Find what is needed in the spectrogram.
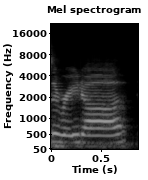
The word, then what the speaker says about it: Xirita: and the other thing is, my artist name is Xirita. It's spelled with an X.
